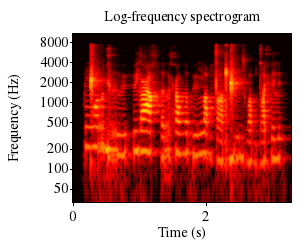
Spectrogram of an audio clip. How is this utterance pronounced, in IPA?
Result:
ŋ͡ǁɔ˦rɡʲə˨rvy˨ hy˦lʲ ʕa˦χhə˨rħɔ˦ɦə˦ py˨˦ŋo˦˨b tˤa˨dɡ͡ǁy˦dʱo˨b dˤa˨xʲə˦lʲ

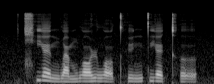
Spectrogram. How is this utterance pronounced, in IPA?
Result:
t͡ɕʰjɛ˥˨n̪wä˩ mwɔ˨˦ɻwɔ̰˨˩t̪ʰy˨˦n t̪jɛ˥˨kʰɤ̰˨˩

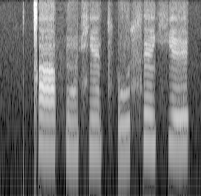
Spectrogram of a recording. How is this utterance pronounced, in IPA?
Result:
ǀã˧ fũ˨ɕẽ˧t͡sʼu˨˦ sẽ˦çe˦

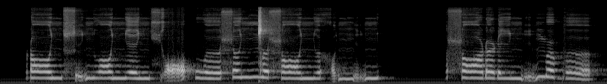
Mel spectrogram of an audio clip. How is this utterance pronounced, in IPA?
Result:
ɽɔːɲ ɬḭɲwɔːɲeːɲ çɔ̰ | wɵːɬɵːɲŋ͡ǀɵ ɬɔːɲɵhɔ̰ɲnḭɲ | ɬɔːɽə˞ɽiːɲ ḭmə˞bɵː

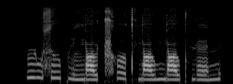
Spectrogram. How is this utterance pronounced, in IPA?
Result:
ɻu˥˨sɹ̩˦pḭ˨˩ ljɑ˨˦ʊ̯ ʈ͡ʂʰɤ˥˨t̪ʰjɑ˨˦ʊ̯ mjɑ˨˦ʊ̯pʰɥɛ˨˦n

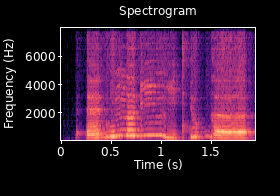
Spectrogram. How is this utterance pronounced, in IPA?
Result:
ʔɛ˩˧ɡu˧˥ŋɜ˥ɡiː˥ ŋiː˩tʲɗu˥ʔ ɡɜː˩

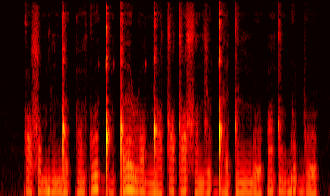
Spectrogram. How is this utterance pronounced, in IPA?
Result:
kɔsˤumbĩŋ͡ǃə kɔ̃ kʊ ɡ͡ǃɔ̃ǃɜ ɹɔŋ͡ǃɜ tˤɜtˤʊ sˤɛ̃nzuɡ͡ǃɜtə̃ ŋ͡mʊ | ɔ̃tˤə̃ɡ͡bʊ bʊ

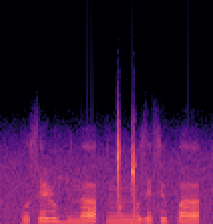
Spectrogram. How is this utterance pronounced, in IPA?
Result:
kose ɭuʎunɐ | ŋ͡ǀɐŋ͡ǀuzesʉ pɐ

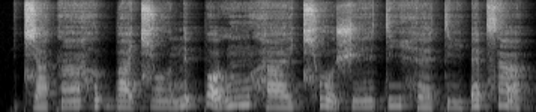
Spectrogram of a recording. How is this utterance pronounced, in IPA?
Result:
t͡ɕä˨kã˦hʊ˦ʔ bä˨t͡ɕo˨ʊ̯nɪ˦ʔpɔ̰˦˨ lũ˦ha˨ɪ̯ t͡ɕʰo̰˦˨ʊ̯ʃe˦ɪ̯ti˦hɛ˨ ti˨ʔɛ˦ʔsã˦˨

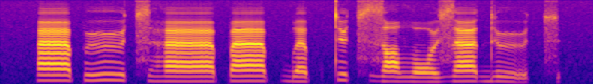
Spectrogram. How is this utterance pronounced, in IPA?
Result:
æːpʉːt͡sɦæː pæːpbɛptyt͡s zɛðˤʉzæ dʉt͡s

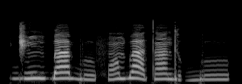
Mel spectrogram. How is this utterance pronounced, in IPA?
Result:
d͡ʒĩ˧ɡ͡ba˧bu˨ fɔ̃˨˦ba˦˨tã˧du˨ ɡ͡bu˧

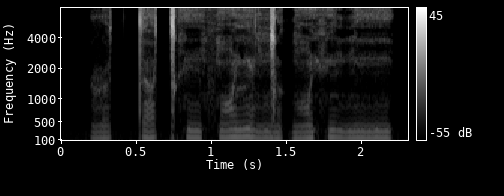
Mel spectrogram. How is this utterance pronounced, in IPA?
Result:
ɭɵtːɐǀʰĩ fɔ̃ lʲãŋ͡ǀɵɡɔ̃fʲɐ̃ nĩ

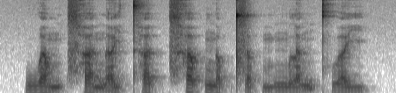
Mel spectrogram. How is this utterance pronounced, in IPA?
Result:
wɐ˨˩mt͡sʰɐ˨˩nɐ˨j t̪ʰɐ˨˥t̚t͡sʰɐ˥p̚ ŋɐ˨p̚t͡sɐ˨p̚mʊ˧ŋ lɐ˨˩ŋ kʷʰɐ˧j

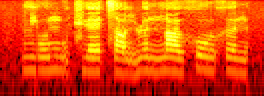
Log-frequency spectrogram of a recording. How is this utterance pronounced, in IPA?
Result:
ljo˨˦ʊ̯mṵ˨˩ t͡ɕɥɛ˨˦t͡sɑ̰˨˩ŋɻə˥˨n n̪ɑ˥˨ʊ̯ xo˥˨ʊ̯ xə˥˨n

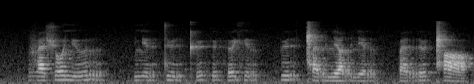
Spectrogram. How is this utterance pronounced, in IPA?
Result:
væʃo lʲɯr | lʲørtyrkʼy hyhøxʲɯr pːyrǁær lʲɑrlʲær pːærø ǁɑ

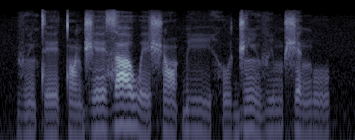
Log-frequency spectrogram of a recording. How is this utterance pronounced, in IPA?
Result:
vĩ˨teː˨ tɔ̃˨d͡ʒeː˧zaː˦we˨ ʃɔ̃˧ɓiː˦˨hu˧ d͡ʒĩ˦˨vi˦m ʃɛ˦ŋu˦

